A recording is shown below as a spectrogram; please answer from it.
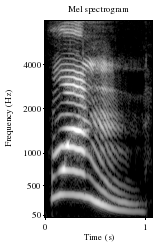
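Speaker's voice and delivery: high, loud drawn-out count; yell. A narrator's reading. Satan counts as he whips, loud yell. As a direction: call the lash out loudly. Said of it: "raises his whip and yells".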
